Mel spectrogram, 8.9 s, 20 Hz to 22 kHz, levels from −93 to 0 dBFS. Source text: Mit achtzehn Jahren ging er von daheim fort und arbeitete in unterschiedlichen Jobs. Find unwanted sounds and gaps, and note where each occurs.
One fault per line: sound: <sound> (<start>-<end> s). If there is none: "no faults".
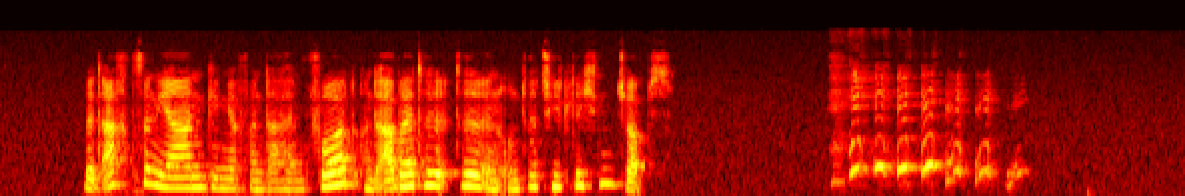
sound: laugh (6.2-7.7 s)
